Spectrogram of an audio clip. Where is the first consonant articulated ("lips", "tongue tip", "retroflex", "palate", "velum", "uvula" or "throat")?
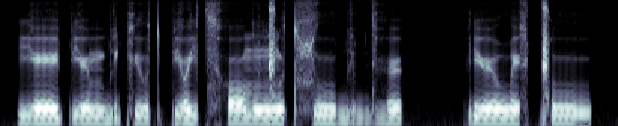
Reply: palate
